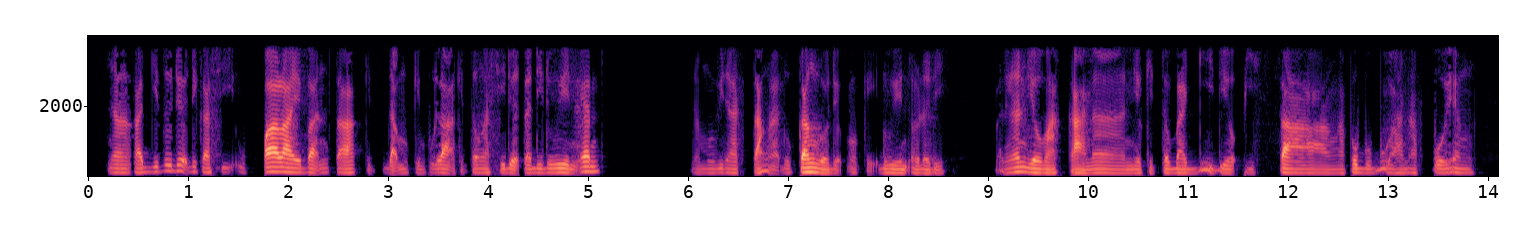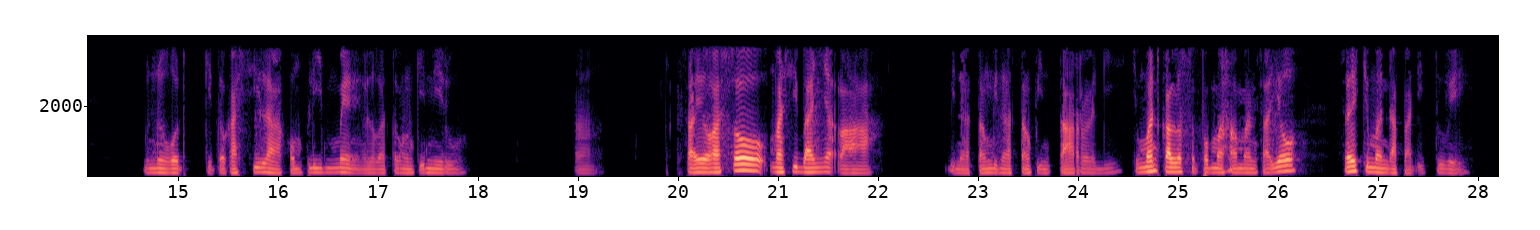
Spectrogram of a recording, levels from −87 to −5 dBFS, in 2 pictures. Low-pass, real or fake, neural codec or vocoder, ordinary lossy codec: 3.6 kHz; real; none; AAC, 24 kbps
